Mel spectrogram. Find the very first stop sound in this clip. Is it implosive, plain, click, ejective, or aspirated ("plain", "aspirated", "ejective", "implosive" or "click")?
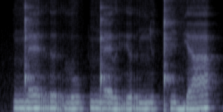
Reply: click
